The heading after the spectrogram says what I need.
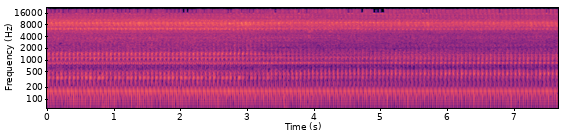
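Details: Quincy QT-5 (QT5) compressor pump, first run after rebuild: even, steady thumping around three beats a second with no knocks or rattles; runs smoothly and healthy.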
